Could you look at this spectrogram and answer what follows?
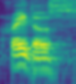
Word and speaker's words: Kratos: God of War so here's katos or katos Kratos is actually in the the name the pronunciation game but I think katos um sounds meaner he's made using the old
